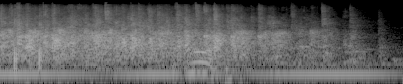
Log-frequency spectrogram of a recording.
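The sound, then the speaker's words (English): An audience applauding the winner of a count, a dense, steady patter of many hands clapping together, holding at an even loudness for several seconds with a low electrical hum underneath. “Let's give Doris a round of applause.”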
